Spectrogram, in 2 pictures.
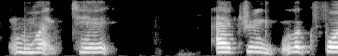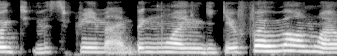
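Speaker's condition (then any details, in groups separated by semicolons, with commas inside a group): Cerebral palsy; quadriplegic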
